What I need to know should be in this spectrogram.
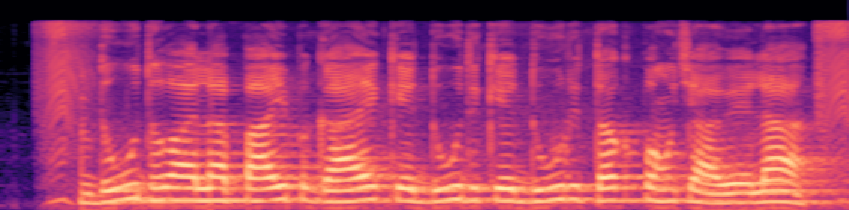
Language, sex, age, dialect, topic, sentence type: Bhojpuri, male, 25-30, Southern / Standard, agriculture, statement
